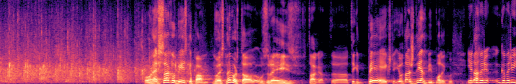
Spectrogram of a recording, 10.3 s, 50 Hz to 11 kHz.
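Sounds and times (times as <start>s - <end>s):
church congregation applauding during a worship service: 0.0s - 4.5s
speech: 2.9s - 10.3s.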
